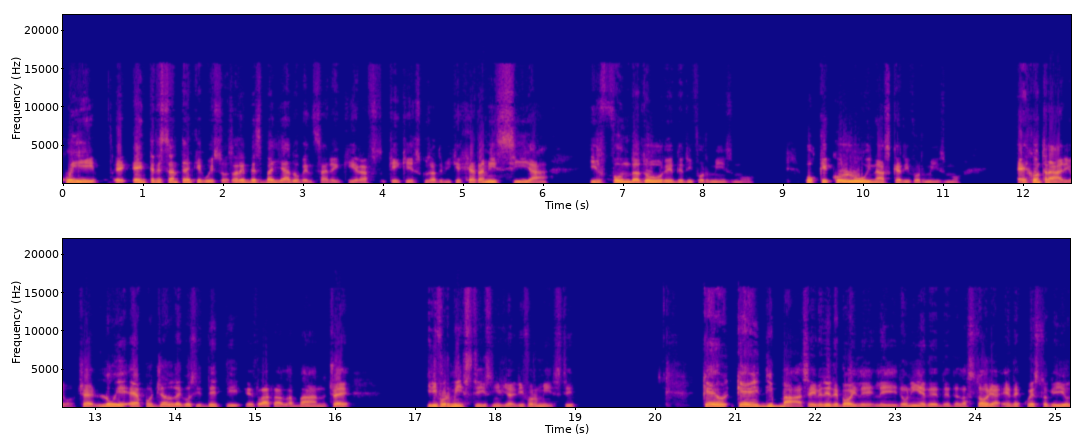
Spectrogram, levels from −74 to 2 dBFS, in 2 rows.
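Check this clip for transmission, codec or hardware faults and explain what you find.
Hard clipping runs through the whole speech clip. The signal reaches the converter or gain stage about 5 dB hotter than it can pass, so peaks are sliced flat. Only a small fraction of samples, around half a percent, cross the limit. Those flattened tops add high harmonics, heard as brief crackle on the loudest syllables.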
